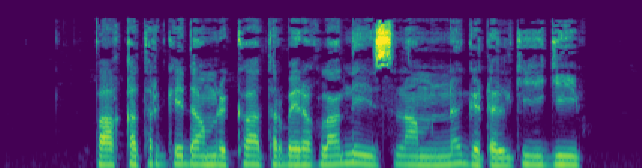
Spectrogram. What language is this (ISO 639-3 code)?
pus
